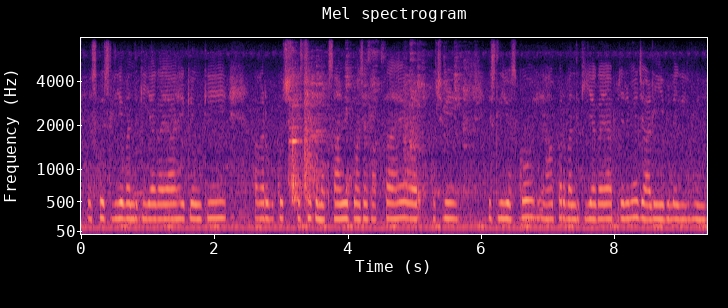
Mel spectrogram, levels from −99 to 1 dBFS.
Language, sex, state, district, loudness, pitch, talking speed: Hindi, female, Maharashtra, Chandrapur, -26 LUFS, 230 Hz, 200 wpm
